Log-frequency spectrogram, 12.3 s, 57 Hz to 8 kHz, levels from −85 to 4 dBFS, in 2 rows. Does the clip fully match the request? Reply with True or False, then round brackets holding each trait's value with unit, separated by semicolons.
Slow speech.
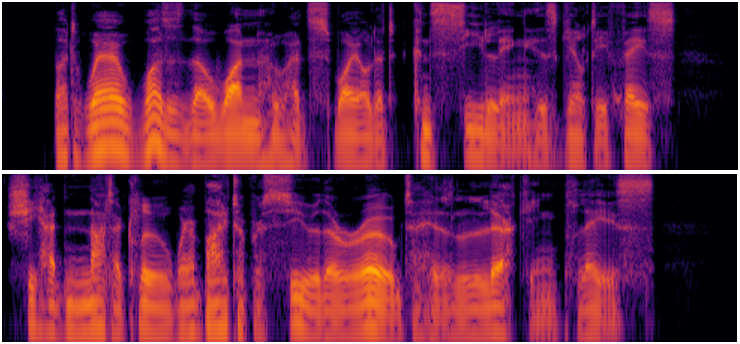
True (130 wpm)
